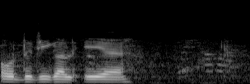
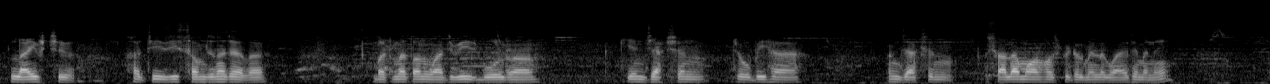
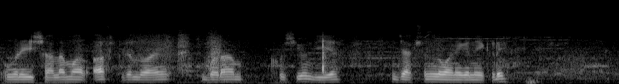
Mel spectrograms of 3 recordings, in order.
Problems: constant background noise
